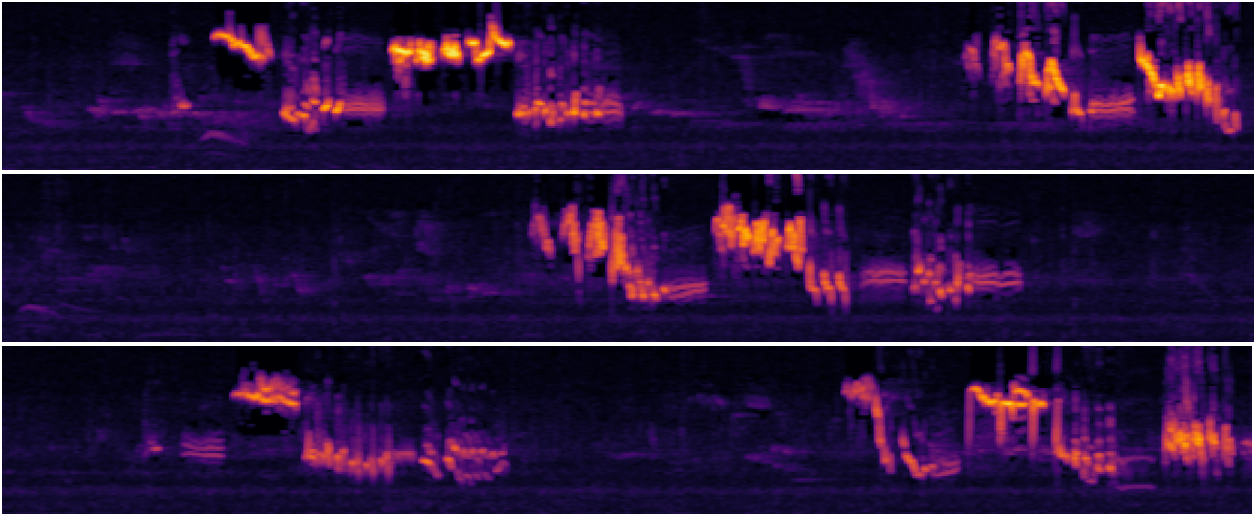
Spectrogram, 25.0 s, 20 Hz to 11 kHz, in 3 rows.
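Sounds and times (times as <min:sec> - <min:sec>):
European robin Erithacus rubecula song of high thin warbling and trilling phrases: 0:00.0 - 0:04.3, 0:05.0 - 0:08.7, 0:11.0 - 0:15.2, 0:17.5 - 0:20.1, 0:22.3 - 0:25.0
faint steady background hiss: 0:00.0 - 0:25.0.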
